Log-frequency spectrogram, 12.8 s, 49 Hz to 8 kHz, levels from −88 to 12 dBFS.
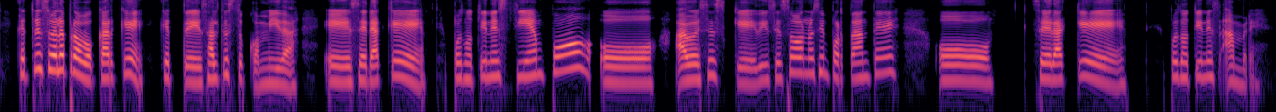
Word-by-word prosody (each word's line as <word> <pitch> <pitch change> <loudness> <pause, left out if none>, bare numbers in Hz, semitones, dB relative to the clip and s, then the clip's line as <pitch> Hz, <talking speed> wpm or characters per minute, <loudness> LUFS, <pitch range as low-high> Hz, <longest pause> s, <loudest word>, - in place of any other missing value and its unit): qué 275 - -2
te 355 0 +1
suele 335 0 +7
provocar 230 - +3
que 270 -8 +1
que 235 -2 -5
te 195 -3 +1
saltes 225 +6 0
tu 225 - -7
comida?, 175 0 -4 0.2
eh, 195 -1 +2
¿será 205 0 +3
que, 225 -8 +2 0.3
pues, 230 +1 -6
no 220 -1 -7
tienes 250 +3 +3
tiempo, 305 +9 +3
o 185 -1 -2 0.2
a 200 - +5
veces 220 +4 -1
que 180 -1 -3
dices: 215 +5 -4
"Oh, 295 0 +1
no 285 - -5
es 310 - -7
importante" 250 +3 -5 0.3
o 205 -2 -3 0.4
será 220 -2 +3
que, 200 -9 +2 0.4
pues, 245 -1 -8
no 235 - -4
tienes 245 +2 -6
hambre? 180 -4 -6
225 Hz, 155 wpm, -22 LUFS, 195-255 Hz, 0.4 s, suele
